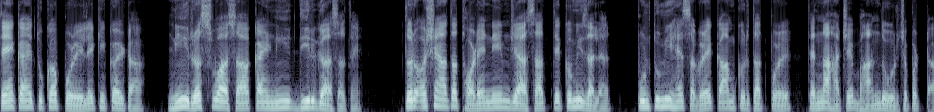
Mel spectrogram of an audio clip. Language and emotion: Goan Konkani, neutral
